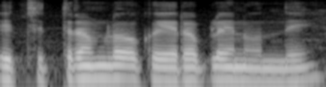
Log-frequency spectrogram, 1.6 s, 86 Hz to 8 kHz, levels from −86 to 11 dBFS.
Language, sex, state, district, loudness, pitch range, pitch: Telugu, male, Telangana, Mahabubabad, -16 LUFS, 120-130 Hz, 125 Hz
